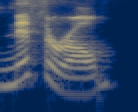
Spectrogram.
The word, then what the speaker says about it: mithril: The city's wealth was founded on its mines, which produced mithril, a fictional metal of great beauty and strength suitable for armor.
